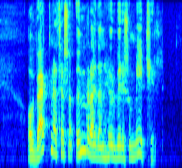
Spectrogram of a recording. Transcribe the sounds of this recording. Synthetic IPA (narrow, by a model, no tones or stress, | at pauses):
ɔɣvɛknaɾ̥θɛsːaʔʏmraːjðanɦɛvʏɾvɛːɾɪðsɔmɪːt̪ʰɪ̰l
